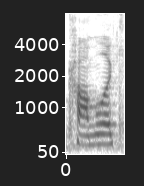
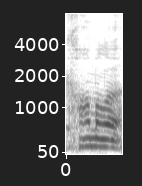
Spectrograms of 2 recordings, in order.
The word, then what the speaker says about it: Kamala: But Kamala and Kamala, it's sort of like the difference between someone saying Benjamin and Benjamin. It's like just the emphasis on a different syllable.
